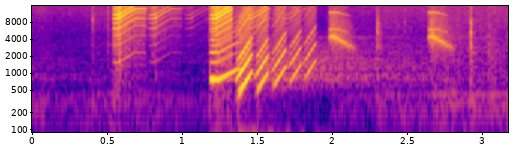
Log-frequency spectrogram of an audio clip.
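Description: Springy, rising boing-like squeals in quick bursts, a short one then a rapid series of wobbling tones, ending with a couple of fainter chirps.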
